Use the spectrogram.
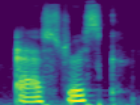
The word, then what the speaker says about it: asterisk: just live numbers but I think it's asterisk asterisk I always have said I know what you mean when you say it but I don't know how to say it star it's a tricky word it is a tricky one yeah Lindsey English major asterisk thank you on that yeah it's like Risk at the end to risk okay I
